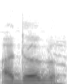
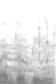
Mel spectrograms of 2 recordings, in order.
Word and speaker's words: Adobe: C'est forcément Adobe ou Adobe, selon comment vous le prononcez, et DJI.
